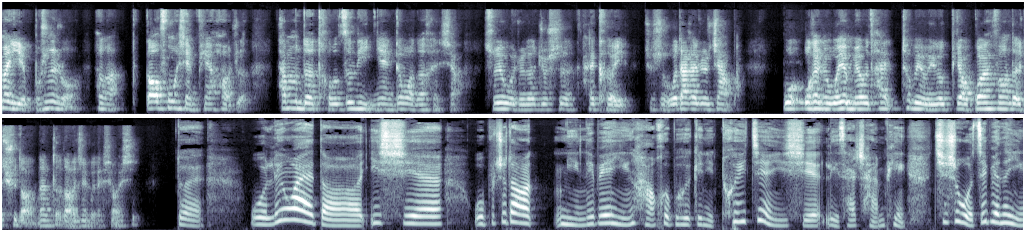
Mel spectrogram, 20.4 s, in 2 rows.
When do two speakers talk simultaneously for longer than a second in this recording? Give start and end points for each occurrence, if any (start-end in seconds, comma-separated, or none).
none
